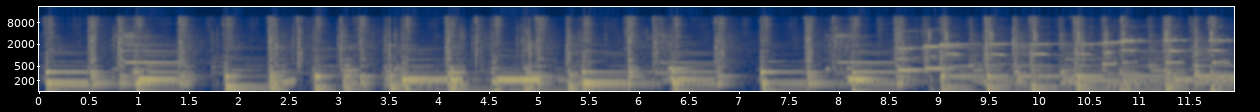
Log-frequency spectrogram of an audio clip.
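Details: Upbeat plucked-string music with a strong rhythmic beat and a light melody rising near the end.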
